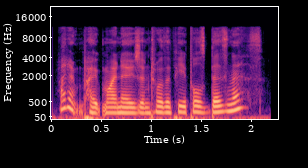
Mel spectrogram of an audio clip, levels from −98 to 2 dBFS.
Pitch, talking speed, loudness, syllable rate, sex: 185 Hz, 235 wpm, -17 LUFS, 7.1 syllables/s, female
